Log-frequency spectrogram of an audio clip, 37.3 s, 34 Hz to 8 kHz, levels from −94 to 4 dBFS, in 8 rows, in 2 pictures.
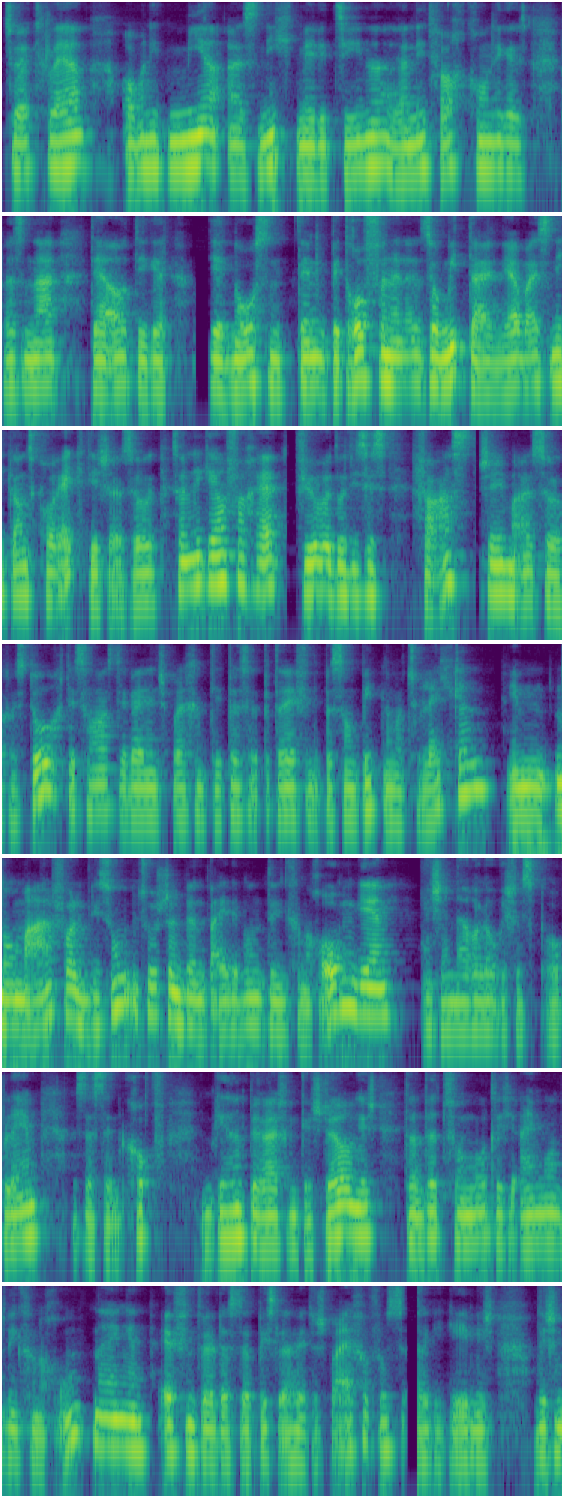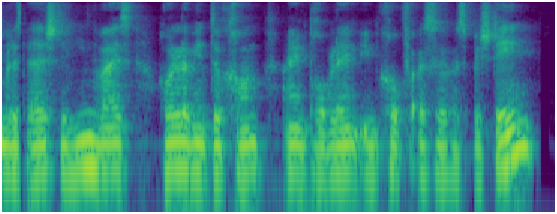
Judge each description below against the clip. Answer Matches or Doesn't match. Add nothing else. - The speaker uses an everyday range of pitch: Matches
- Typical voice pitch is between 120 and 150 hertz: Doesn't match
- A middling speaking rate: Matches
